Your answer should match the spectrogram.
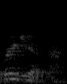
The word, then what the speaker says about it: Phrygia: Phrygia. – Phrygia? How would you like to come from Phrygia? Where are you from, Phrygia? I'm a Phrygianite, I guess. Anyway. Phrygia?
